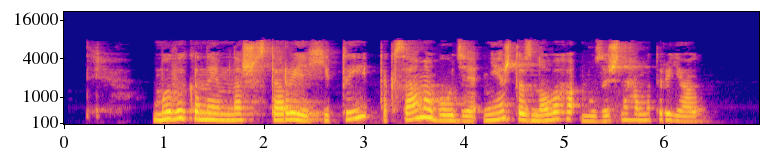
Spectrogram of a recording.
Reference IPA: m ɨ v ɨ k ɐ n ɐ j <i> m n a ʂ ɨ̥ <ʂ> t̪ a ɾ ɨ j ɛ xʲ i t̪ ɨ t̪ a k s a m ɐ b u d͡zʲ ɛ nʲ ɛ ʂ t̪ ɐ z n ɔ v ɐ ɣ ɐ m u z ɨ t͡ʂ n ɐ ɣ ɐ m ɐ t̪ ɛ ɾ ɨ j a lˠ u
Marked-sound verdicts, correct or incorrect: incorrect, incorrect

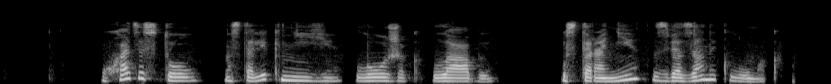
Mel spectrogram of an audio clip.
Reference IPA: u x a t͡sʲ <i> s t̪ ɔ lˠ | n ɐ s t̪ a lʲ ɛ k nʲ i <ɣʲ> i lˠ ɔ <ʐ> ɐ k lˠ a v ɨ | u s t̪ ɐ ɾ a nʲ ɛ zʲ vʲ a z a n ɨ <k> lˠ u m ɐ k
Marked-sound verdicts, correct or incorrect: incorrect, correct, correct, correct

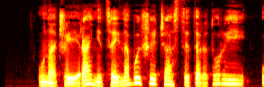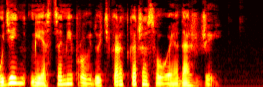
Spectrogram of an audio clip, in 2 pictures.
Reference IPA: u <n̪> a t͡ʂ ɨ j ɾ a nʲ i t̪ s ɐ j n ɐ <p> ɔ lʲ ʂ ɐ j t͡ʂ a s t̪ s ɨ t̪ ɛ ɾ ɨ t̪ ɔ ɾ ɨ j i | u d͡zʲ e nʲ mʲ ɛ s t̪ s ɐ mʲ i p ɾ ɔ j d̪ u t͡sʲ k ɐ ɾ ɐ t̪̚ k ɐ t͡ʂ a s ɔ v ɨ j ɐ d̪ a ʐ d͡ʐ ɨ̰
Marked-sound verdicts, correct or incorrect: correct, incorrect

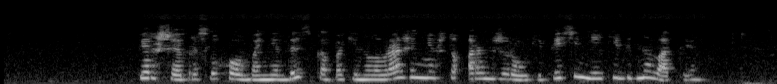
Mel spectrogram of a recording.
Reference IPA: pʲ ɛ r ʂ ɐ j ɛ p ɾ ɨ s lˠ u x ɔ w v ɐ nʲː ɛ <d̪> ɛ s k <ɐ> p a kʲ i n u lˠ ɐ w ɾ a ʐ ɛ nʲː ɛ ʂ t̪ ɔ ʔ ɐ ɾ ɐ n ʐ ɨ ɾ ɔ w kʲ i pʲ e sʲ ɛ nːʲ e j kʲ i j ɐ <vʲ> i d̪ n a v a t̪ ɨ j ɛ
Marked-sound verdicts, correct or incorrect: correct, correct, incorrect

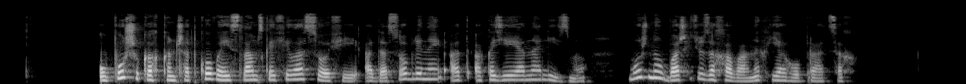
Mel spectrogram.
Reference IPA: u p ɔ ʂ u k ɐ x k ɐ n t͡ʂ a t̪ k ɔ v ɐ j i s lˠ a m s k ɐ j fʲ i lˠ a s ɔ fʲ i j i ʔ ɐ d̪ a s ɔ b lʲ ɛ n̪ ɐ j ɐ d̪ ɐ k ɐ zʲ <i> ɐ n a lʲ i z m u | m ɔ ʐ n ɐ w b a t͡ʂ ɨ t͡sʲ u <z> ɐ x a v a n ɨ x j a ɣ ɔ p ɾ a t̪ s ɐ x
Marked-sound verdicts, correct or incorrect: correct, correct

